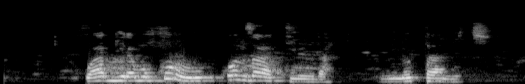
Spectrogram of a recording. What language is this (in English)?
Kinyarwanda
